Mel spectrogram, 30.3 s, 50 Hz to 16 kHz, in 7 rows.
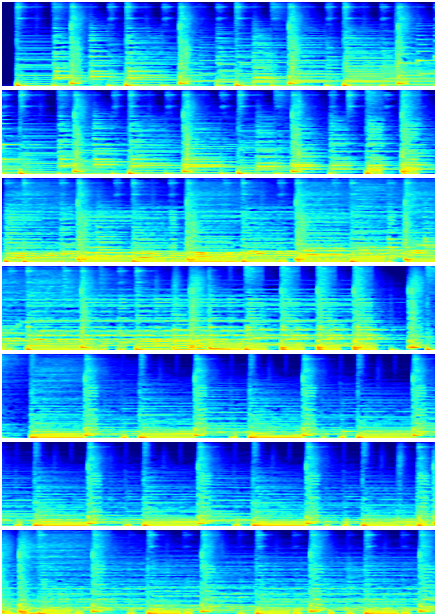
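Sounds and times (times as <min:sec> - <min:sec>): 
gospel swing music: 0:00.2 - 0:30.2.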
